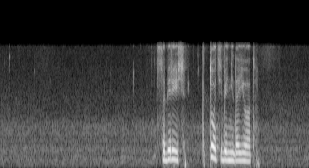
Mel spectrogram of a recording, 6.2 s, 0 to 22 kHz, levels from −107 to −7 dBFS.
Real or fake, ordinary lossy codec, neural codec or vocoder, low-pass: fake; Opus, 24 kbps; vocoder, 44.1 kHz, 128 mel bands every 512 samples, BigVGAN v2; 7.2 kHz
